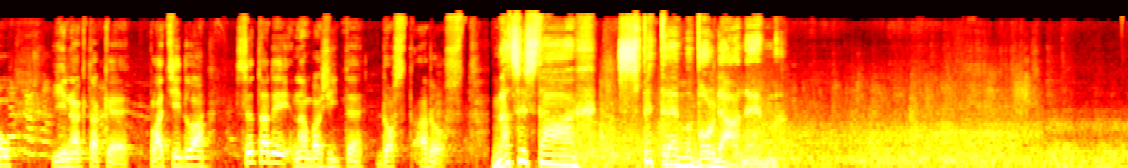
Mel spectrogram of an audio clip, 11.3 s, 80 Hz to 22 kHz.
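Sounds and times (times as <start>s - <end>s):
speech: 0.0s - 8.0s
small mine train rumbling along its track: 5.4s - 11.2s.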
